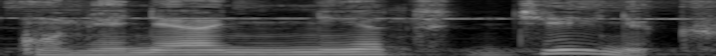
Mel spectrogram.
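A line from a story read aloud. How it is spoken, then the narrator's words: Halting, stammering. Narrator (Russian): выговорил он, наконец, запинаясь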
